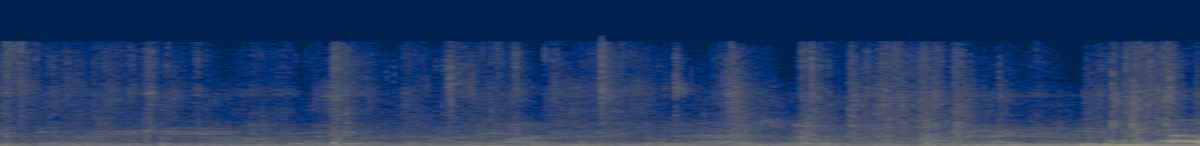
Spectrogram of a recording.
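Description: Light knocks and rubbing from a large cardboard jersey box being handled, under faint speech and a steady low hum. A louder voice comes in at the end.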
